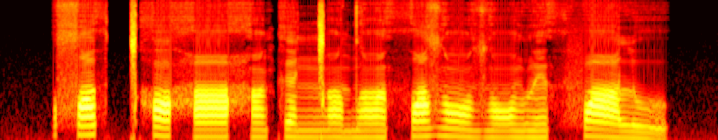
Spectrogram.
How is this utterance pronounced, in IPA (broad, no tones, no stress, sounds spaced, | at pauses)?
sˤ e θ ǀʰ ɒ h ɑː h ɑ̃ k ɛ ŋ͡ǀ ɑ̃ dˤ ɑ̃ θ ɐ zˤ õː zˤ õː β ẽ θ f ɑː l u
